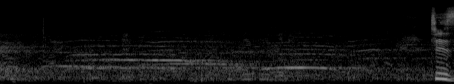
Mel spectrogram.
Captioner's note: crowd cheering and applauding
